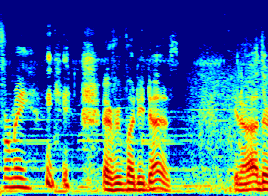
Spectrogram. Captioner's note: chuckling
